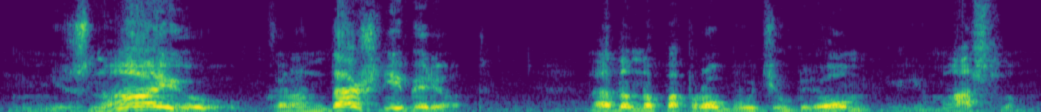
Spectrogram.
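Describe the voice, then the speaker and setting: A blunt, boisterous male painter, as a male reader does him, holding forth in a brash, lecturing storybook voice. His pitch swings widely from word to word. A mid-range man's voice with a faint hum behind it. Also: huge pitch swings, moderate pace, fairly bright tone.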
